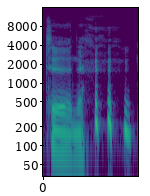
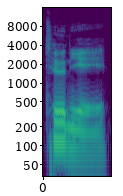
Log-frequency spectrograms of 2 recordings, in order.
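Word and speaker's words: Tourneur: apparently it turned it how they pronounce It in America they just called him Jack Turner but he's a Frenchman called Jack turnier um he didn't want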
